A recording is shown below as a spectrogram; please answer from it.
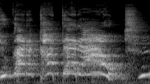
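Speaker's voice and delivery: loud, projected yelling.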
